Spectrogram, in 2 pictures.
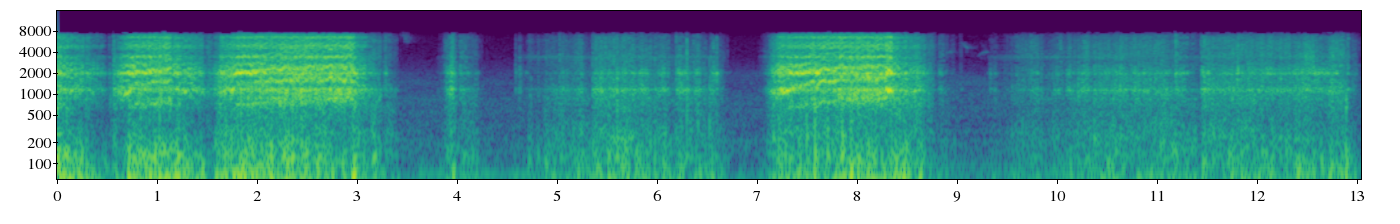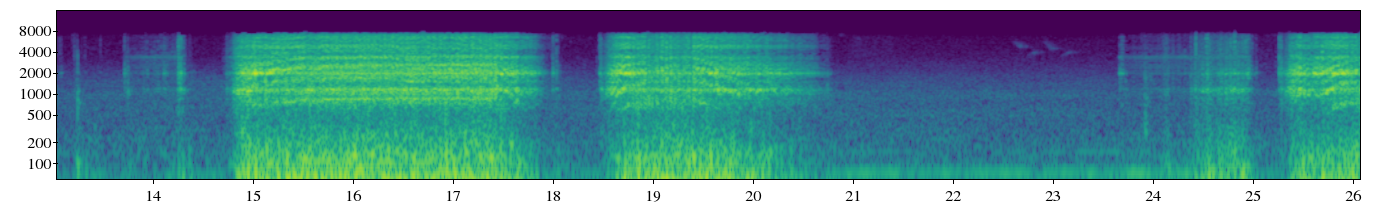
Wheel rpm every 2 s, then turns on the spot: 100, 110, 10, 80, 50, 20, 10, 110, 160, 90, 0, 0, 40.
4-6 10-14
